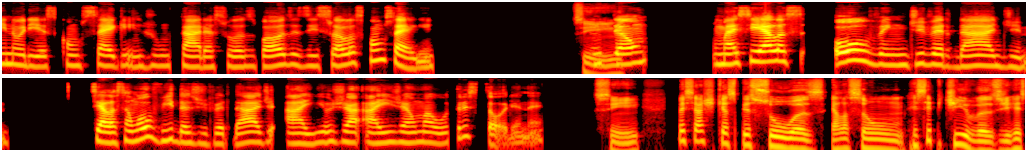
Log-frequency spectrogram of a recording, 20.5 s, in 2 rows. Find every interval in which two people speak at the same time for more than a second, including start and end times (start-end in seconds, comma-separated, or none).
none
